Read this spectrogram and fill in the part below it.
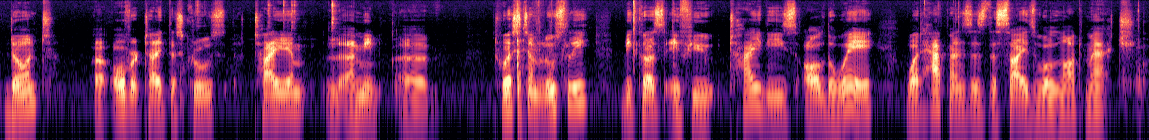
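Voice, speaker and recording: A man with a mid-pitched voice walks through a repair in a casual, practical tutorial style. He goes one step at a time, haltingly, restating himself as he goes. Clear background noise with clicks runs behind him. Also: a bit bright. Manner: step-by-step, halting with self-corrections. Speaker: tutorial presenter. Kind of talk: casual hands-on repair demonstration.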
